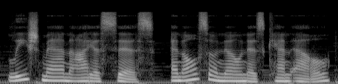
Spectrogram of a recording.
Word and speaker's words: leishmaniasis: blood transfusions what is leash maniasis in dogs pronounced leash man i assist and also known as kennel canine leishmaniasis as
